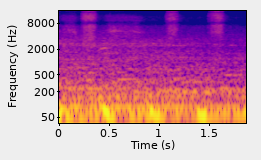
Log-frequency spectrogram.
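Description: A can of white spray paint hisses steadily and softly in short repeated spritzes while a Transformers Seeker figure is coated. The hiss is close and even, with no voices.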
